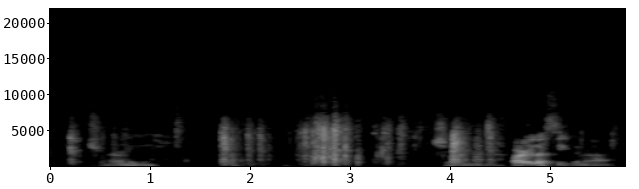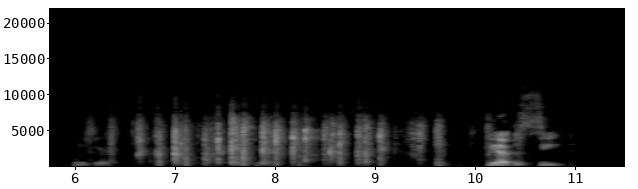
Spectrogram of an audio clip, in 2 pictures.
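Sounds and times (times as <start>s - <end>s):
speech: 0.4s - 1.3s, 3.9s - 6.5s, 7.8s - 8.1s, 10.1s - 11.4s
deck of tarot cards being shuffled during a tarot reading: 1.7s - 4.6s, 6.2s - 9.9s.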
